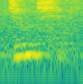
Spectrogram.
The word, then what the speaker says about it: duty: It is pronounced with a liquid U. Duty. Oh, duty.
